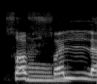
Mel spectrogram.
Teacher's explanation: صفل بغیر غنہ کے پڑھ رہے ہیں. ٹھیک ہے. ناک میں نہیں آواز جا رہی. صفل تو وہ لام کو بس ہم نے دو جس طرح شد والے حروف ہوتے ہیں اسی طرح ہی پڑھنا ہے.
